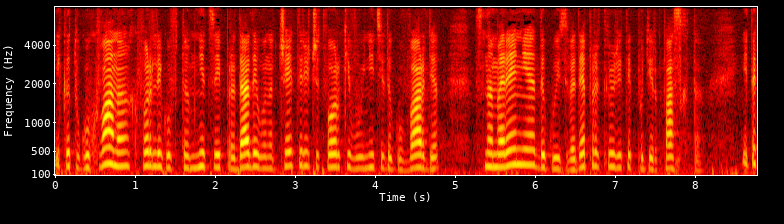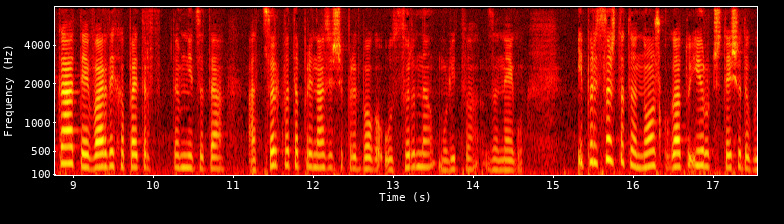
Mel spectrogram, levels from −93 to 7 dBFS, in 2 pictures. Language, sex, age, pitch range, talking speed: Bulgarian, female, 20-39, 190-235 Hz, 180 wpm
